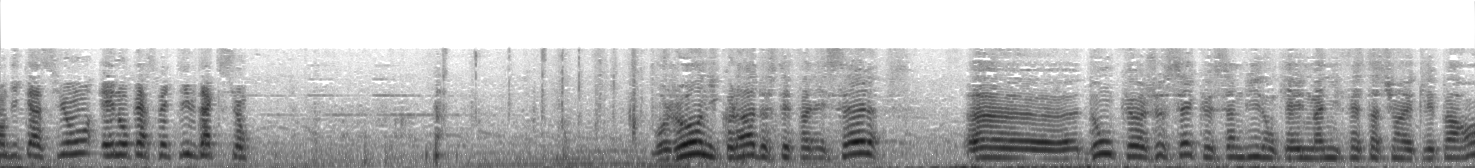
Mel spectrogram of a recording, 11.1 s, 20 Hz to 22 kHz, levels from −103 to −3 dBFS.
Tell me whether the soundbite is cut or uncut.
uncut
